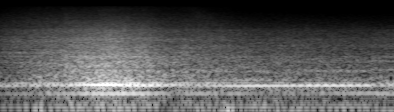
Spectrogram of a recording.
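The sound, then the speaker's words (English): A truck engine turns over when the key is turned after its fuel pump was replaced. It idles with a steady low hum, swelling into a louder rev about a second in before settling back to a rough, constant rumble. “Then the truck turned over and roared to life.”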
